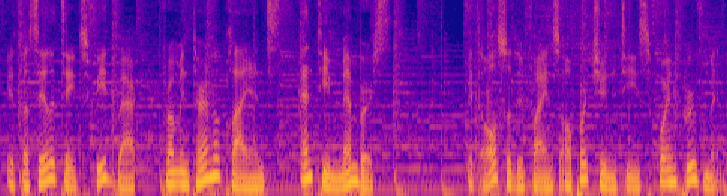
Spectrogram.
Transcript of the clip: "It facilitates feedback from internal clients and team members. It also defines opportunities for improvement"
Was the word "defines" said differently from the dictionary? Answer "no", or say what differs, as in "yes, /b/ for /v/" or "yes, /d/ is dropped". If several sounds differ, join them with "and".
yes, /s/ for /z/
